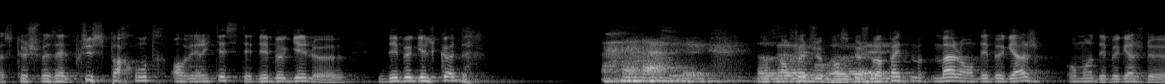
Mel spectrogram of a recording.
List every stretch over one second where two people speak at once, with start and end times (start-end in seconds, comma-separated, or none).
7.6-8.8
